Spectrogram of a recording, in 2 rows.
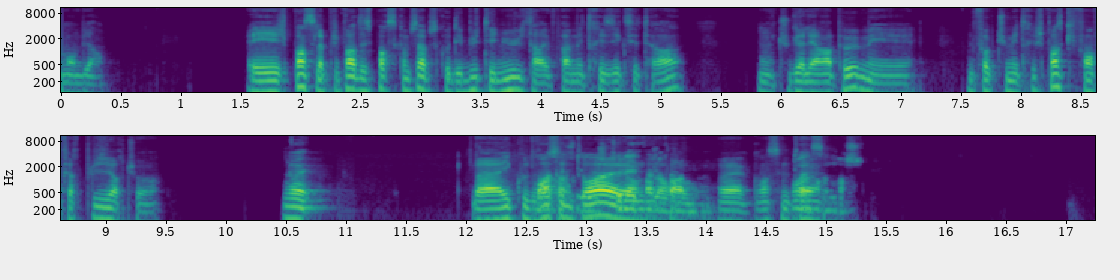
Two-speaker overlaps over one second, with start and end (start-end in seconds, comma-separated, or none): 12.5-13.7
